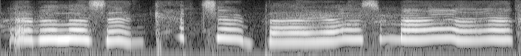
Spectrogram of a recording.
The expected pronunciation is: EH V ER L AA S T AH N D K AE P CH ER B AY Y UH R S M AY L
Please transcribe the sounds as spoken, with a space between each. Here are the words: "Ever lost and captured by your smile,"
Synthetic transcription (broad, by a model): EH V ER L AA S AH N K AE P CH ER B AY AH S M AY L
